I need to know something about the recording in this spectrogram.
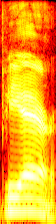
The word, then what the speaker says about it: Pierre: Pier, South Dakota is how they say it here.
